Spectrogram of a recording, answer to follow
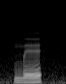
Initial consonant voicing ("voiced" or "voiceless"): voiced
